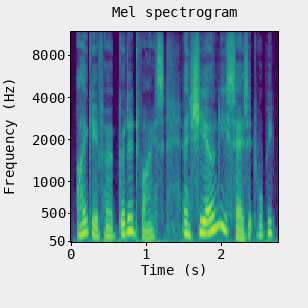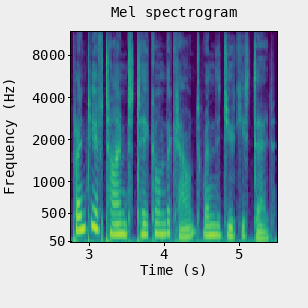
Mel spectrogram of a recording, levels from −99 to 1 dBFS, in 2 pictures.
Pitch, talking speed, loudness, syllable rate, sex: 165 Hz, 270 wpm, -18 LUFS, 5.7 syllables/s, male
